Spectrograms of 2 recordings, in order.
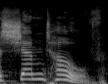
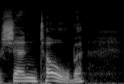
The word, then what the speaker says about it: Shem Tov: the Shem Tov, or Shem Tob. It's spelt as Shemtov or Shemtob. It can be both ways, Tov or Tob. I'm going to refer to it as Tov for the most part.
